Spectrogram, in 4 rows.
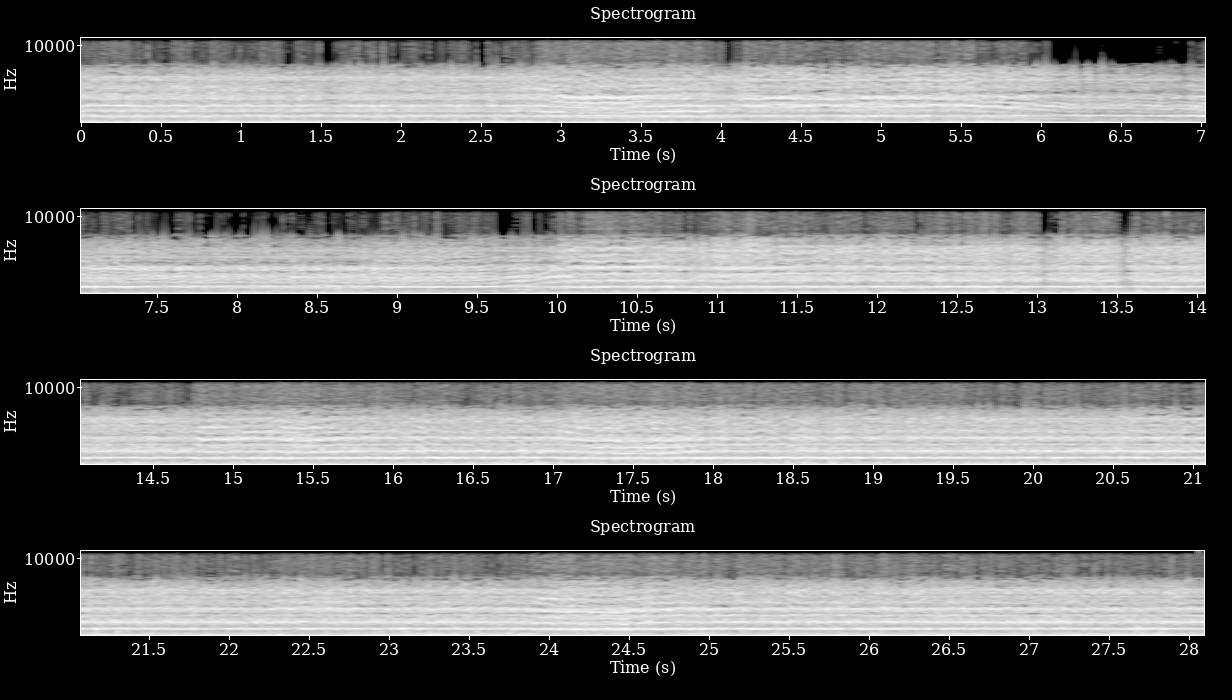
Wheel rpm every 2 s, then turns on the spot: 200, 200, 200, 130, 120, 210, 230, 230, 230, 230, 230, 230, 230, 230.
none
